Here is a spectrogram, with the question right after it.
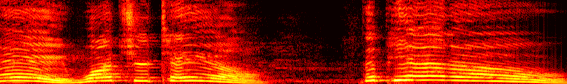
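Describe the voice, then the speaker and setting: A woman's squeaky, put-on character voice, extremely high in pitch. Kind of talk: classroom read-aloud. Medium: read story. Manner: warm, encouraging, conversational.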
